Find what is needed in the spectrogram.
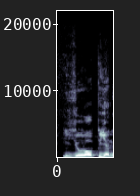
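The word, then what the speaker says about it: European: जाएगा ए क्यों क्योंकि नाम भले स्पेलिंग ई है लेकिन उच्चारण क्या हो रहा है यूरोपियन यू य यग आ रहा है यग और जिसमें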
